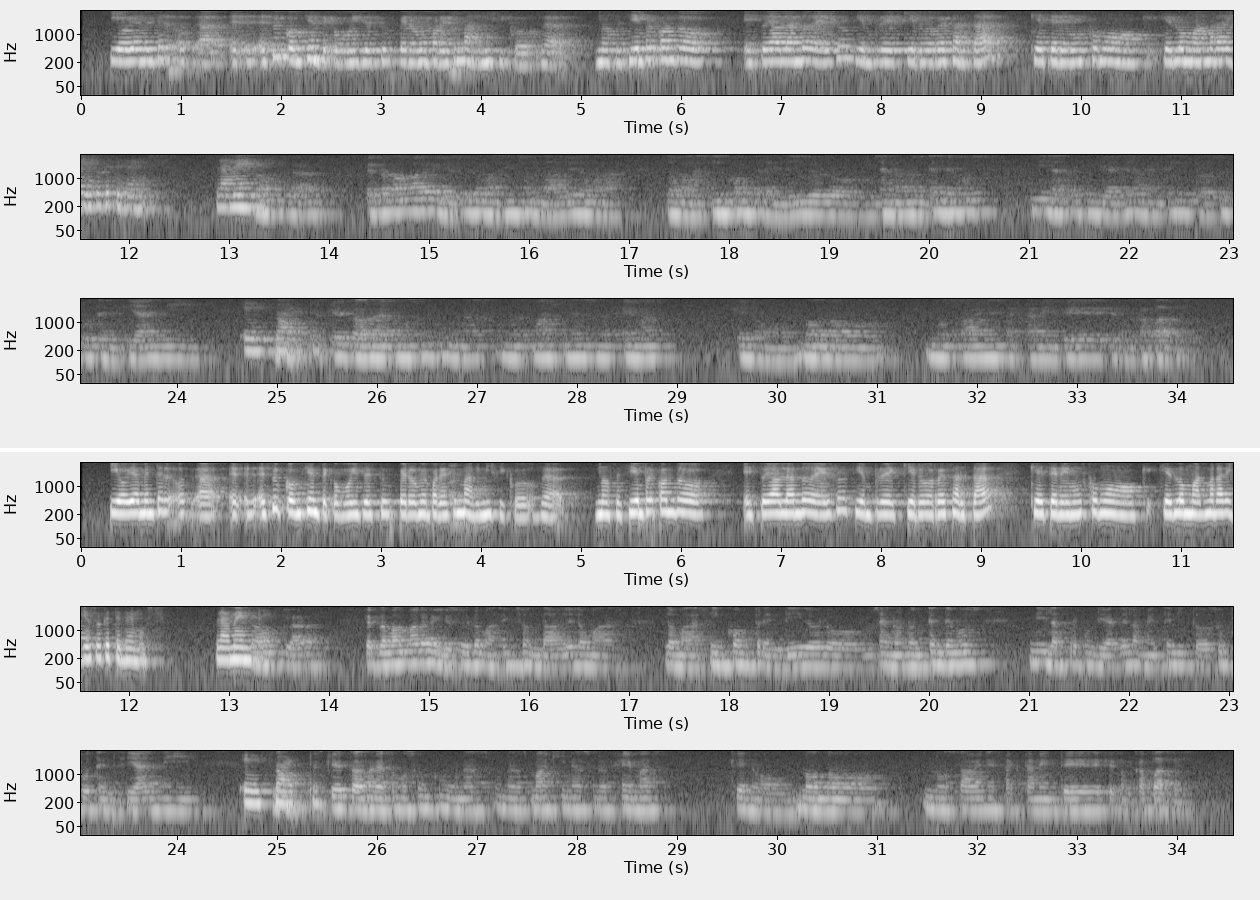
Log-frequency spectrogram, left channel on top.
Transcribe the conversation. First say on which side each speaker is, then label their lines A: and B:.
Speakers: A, on the right; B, on the right.
A: Y obviamente,
B: Ujú.
A: o sea, e- e- es, subconsciente, como dices tú, pero me parece
B: Claro.
A: magnífico. O sea, s- no sé, siempre cuando estoy hablando de eso, siempre quiero resaltar que tenemos como, que, que es lo más maravilloso que tenemos, la mente.
B: No, claro. Es lo más maravilloso y lo más insondable, lo más, lo más incomprendido, lo, o sea, no, no entendemos ni las profundidades de la mente, ni todo su potencial, ni...
A: Exacto,
B: No, es que de todas maneras somos un- como unas, unas máquinas, unas gemas que no, no, no, no saben exactamente de qué son capaces.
